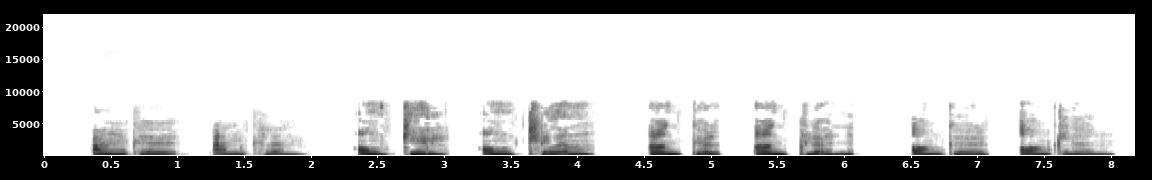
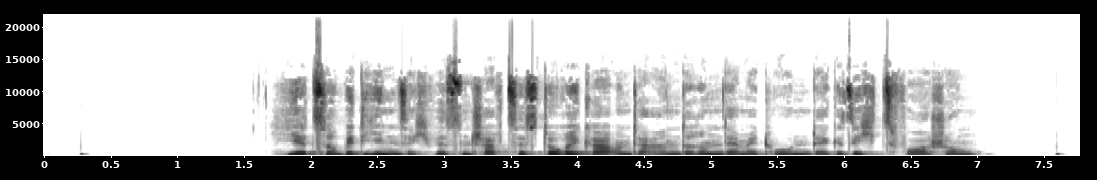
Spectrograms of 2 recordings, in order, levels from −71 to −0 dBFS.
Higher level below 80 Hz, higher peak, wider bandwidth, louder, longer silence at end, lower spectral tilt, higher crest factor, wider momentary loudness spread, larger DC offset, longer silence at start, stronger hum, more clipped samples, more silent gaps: about the same, -48 dBFS vs -50 dBFS; about the same, -2 dBFS vs 0 dBFS; second, 8.8 kHz vs 16 kHz; second, -18 LUFS vs -14 LUFS; about the same, 0.15 s vs 0.15 s; first, -6.5 dB/octave vs -3 dB/octave; about the same, 16 dB vs 18 dB; about the same, 9 LU vs 11 LU; neither; about the same, 0.35 s vs 0.25 s; neither; neither; neither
